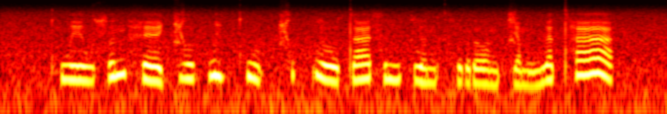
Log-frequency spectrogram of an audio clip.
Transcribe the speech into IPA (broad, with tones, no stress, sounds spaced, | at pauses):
kʰ w eː˨˩ w s o˥˩ n h ɛː˩˦ t͡ɕ oː˧ k w i˦˥ ʔ kʰ w u˨˩ ʔ t͡ɕʰ o˥˩ k̚ p l oː˨˩ t aː˥˩ s ɯ˧ ŋ k l o˩˦ n kʰ r ɔː˨˩ n t͡ɕ a˩˦ m ŋ ɯ˥˩ a̯ tʰ aː˥˩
